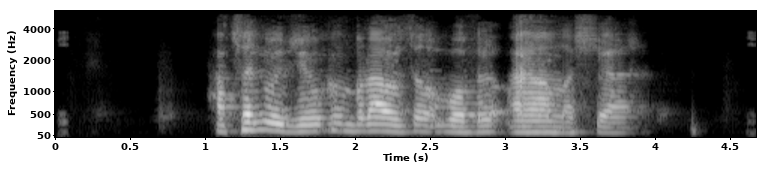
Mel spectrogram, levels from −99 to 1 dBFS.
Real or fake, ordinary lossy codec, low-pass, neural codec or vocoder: fake; MP3, 48 kbps; 5.4 kHz; codec, 24 kHz, 0.9 kbps, WavTokenizer, medium music audio release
